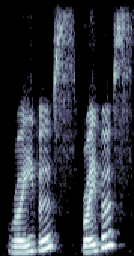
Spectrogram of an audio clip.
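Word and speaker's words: Rooibos: Roy Royos Royos. And so actually uh my pair that I mentioned earlier, she's from South Africa and she was the first person to introduce me to Royos tea and I became obsessed with it.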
